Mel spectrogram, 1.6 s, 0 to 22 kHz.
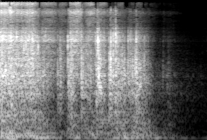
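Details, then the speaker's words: Roller garage door that had come off its drum, lowered after a 3D-printed part repair: one sharp crashing bang fading within a second, owner thinks laths sorting themselves out; unconfirmed. "Oh my goodness. What was that noise?"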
